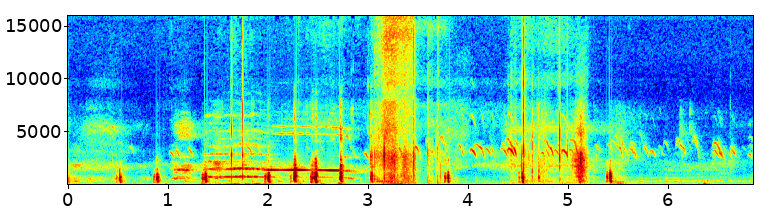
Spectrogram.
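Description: A rooster crows nearby, long and drawn out, amid scattered clucking and chirping from other fowl and birds.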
